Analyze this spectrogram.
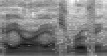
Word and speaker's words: ARS Roofing: Tell you some other of our great sponsors: American Roofing Soft Wash, also American Roofing, or ARS Roofing is the proper way to say it.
